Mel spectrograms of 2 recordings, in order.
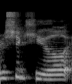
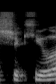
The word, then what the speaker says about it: Shaquille: my name is Dr Shaquille and yes it is pronounced as Shaquille O'Neal I was born and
